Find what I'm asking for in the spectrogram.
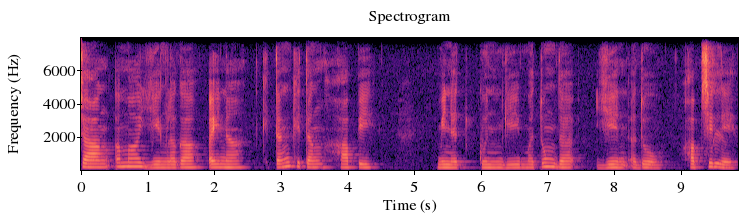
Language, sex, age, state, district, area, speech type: Manipuri, female, 30-45, Manipur, Tengnoupal, rural, spontaneous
